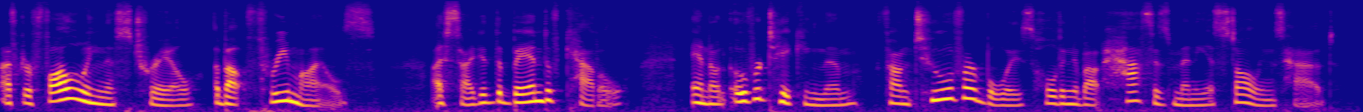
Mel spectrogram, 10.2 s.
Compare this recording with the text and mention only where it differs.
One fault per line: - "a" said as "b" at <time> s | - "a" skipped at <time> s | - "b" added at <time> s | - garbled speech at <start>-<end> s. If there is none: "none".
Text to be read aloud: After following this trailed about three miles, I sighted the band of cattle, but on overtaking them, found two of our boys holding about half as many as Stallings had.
- "trailed" said as "trail" at 1.0 s
- "but" said as "and" at 5.2 s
